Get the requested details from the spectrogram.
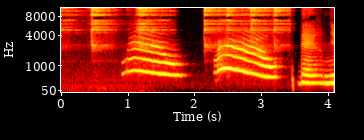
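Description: A cat meows three times in close succession, each call drawn-out and tonal with a falling pitch. It's loud, with a faint steady high hum behind it.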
